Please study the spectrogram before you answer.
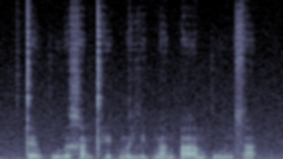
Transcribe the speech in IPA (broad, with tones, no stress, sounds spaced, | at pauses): t̪ ɛ˧ w k w ṵ˧˥ ə̯ x a̰˧˨ ŋ t̪ʰ e˨˩ k̚ m ə˨˦ j l i˨˩ p̚ ŋ a˨˩ n ʔ a̰ː˧˥ m k w u˧˩ n s a˨˩ t̚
